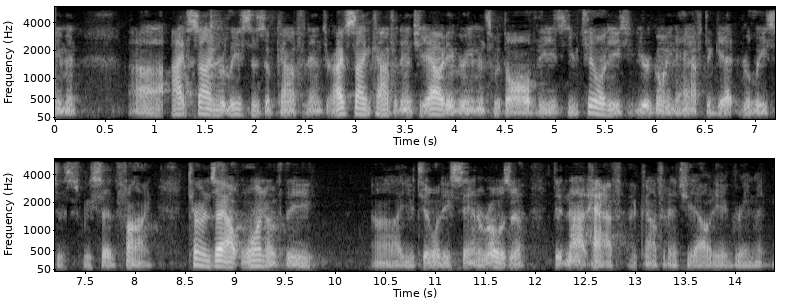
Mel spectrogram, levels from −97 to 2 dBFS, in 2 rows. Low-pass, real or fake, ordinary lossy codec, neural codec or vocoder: 5.4 kHz; fake; MP3, 48 kbps; vocoder, 22.05 kHz, 80 mel bands, HiFi-GAN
